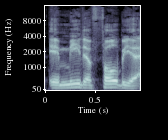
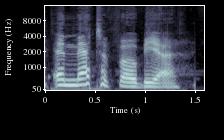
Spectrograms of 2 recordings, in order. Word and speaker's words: emetophobia: I don't have emetophobia. Am I saying that right? – No. Emetophobia. – Emetophobia. – Right.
